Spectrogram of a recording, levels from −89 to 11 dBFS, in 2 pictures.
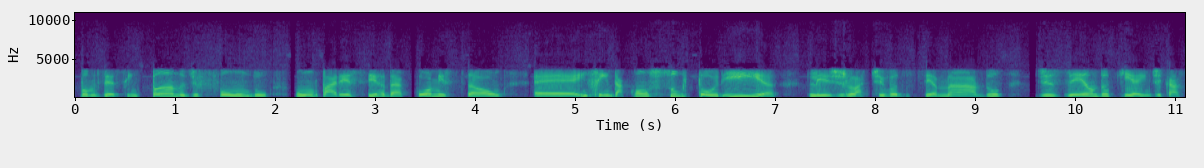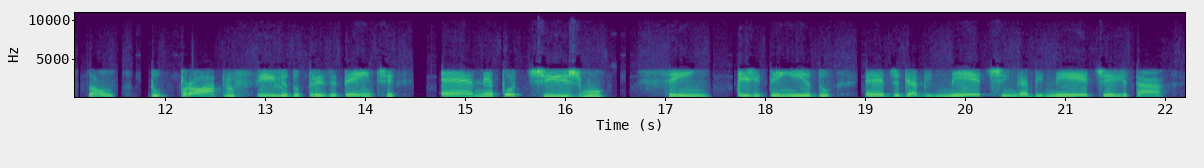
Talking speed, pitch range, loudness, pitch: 105 wpm, 160-245 Hz, -19 LUFS, 185 Hz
